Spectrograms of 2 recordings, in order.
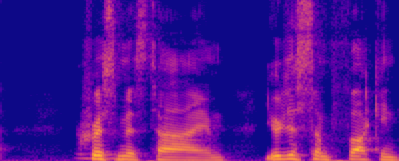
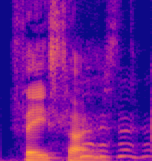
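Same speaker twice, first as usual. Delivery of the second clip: ordinary talk, nothing marked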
